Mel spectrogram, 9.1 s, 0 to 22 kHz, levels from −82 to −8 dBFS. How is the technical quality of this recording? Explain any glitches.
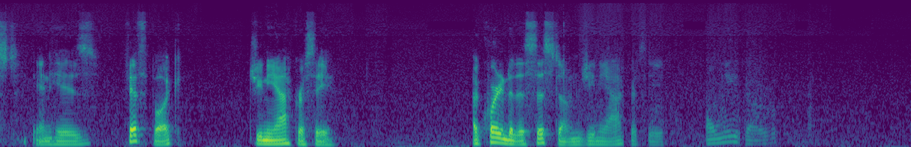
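The recording has two kinds of fault: brief patches of comfort noise in place of the background, and truncation distortion on the closing fade.

Comfort noise in place of the background appears at 1.15 to 1.25 s, between "in his" and "fifth book", and again at 7.95 to 8.07 s, lasting about 100 ms and 120 ms. The likely cause is discontinuous transmission, with the sender going quiet during pauses and the receiver filling the gap with synthetic noise, which fits Opus DTX. The room's real background, about 34 dB below the speech, gives way to a smooth, featureless hiss at about the same level. On a spectrogram the fine texture of the background turns into an even, blurred band for those short stretches.

Truncation distortion on a fade starts at 5.79 s, just after "to the system", and runs to the end of the clip. The signal behaves as if it keeps only about 7 bits with no dither. As the level drops, the tail becomes gritty. 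A zoomed waveform shows staircase steps, and the spectrogram shows harsh broadband specks instead of a clean, tapering decay.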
